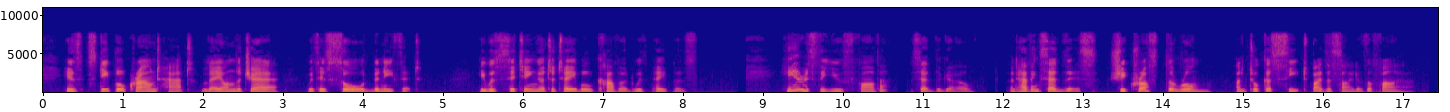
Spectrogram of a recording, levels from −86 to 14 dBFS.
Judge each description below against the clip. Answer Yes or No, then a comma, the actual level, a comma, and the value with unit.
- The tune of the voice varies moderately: No, wide, 7.6 semitones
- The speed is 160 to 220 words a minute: Yes, average, 165 wpm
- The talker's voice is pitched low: Yes, low, 130 Hz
